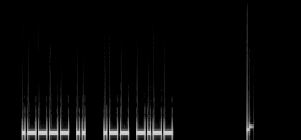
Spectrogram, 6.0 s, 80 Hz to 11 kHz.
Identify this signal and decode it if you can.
Morse code, heard as a keyed tone, about 22 wpm, 700 Hz. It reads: 1I WY
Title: Winter Field Day Exchanges Encore 22wpm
